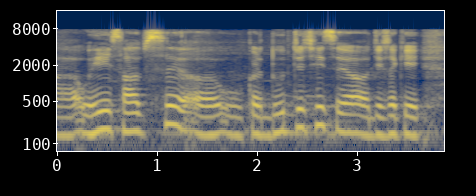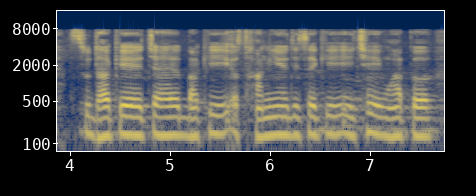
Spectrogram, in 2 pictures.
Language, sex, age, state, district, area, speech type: Maithili, male, 18-30, Bihar, Sitamarhi, rural, spontaneous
